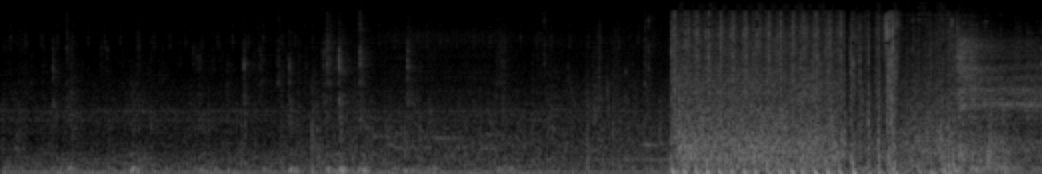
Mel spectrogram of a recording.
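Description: Gunfire in Battlefield V, with scattered shots and distant firing for several seconds before a loud, sustained burst of rapid automatic fire erupts close by and runs to the end.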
